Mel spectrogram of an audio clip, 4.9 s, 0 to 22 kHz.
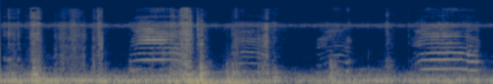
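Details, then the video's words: A kitten trapped in a sewer in Kenya, December 2023, gives two or three clear, harmonic meows, each rising then falling and about half a second long, over steady low rumbling noise and a constant high hum. "KITTEN trapped in the sewer"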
